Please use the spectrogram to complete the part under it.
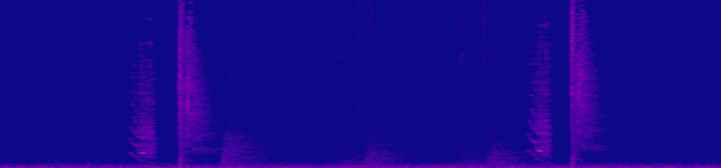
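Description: Short whooshing game sound effects play.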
